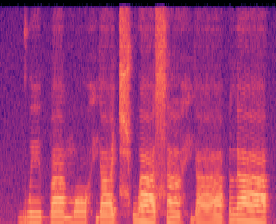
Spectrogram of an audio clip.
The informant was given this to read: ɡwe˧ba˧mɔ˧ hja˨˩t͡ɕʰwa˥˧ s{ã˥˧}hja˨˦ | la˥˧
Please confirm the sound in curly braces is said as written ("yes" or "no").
yes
